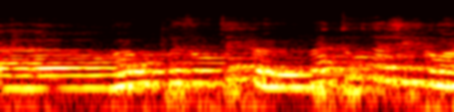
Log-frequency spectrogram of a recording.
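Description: A man's voice singing or chanting a short phrase of drawn-out notes into a microphone over the hall's sound system. It opens on a held note about half a second long, then glides up and down.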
